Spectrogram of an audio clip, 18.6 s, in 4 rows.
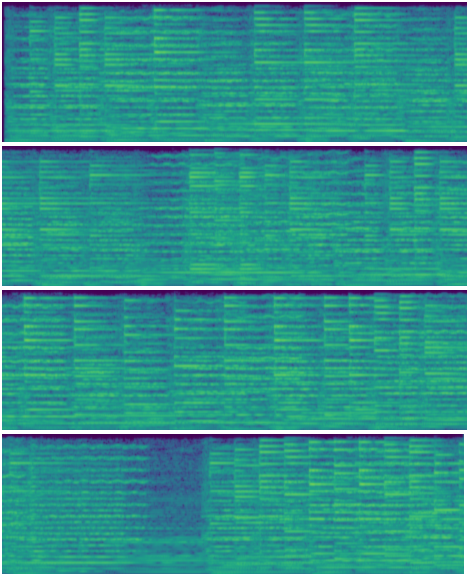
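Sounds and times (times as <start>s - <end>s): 
harpsichord modern classical: 0.0s - 18.5s.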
